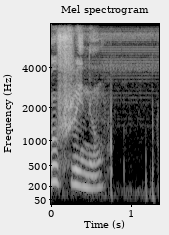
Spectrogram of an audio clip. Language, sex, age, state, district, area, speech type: Nepali, female, 18-30, West Bengal, Kalimpong, rural, read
